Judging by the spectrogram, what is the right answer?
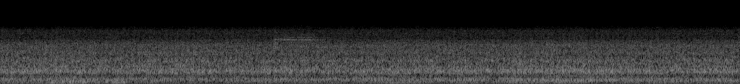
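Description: Steady rushing background noise with no speech.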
